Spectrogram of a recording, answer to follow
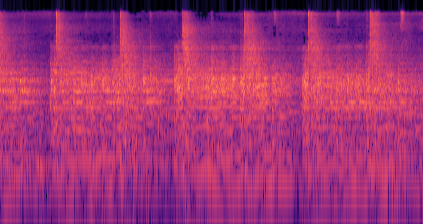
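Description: Live indie rock band playing an instrumental passage, loud, with electric guitar and bass guitar and strong accents about once a second; no singing.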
